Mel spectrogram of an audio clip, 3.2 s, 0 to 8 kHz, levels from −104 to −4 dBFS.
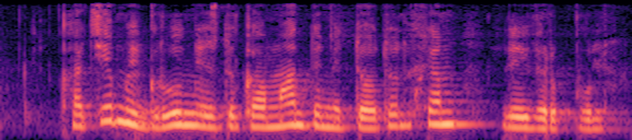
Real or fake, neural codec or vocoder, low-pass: real; none; 7.2 kHz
